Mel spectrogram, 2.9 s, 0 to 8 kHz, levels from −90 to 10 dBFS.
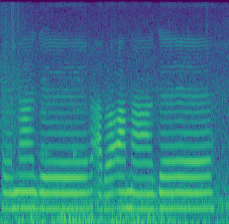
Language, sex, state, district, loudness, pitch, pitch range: Chakma, female, Tripura, Dhalai, -14 LUFS, 210 Hz, 210-215 Hz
